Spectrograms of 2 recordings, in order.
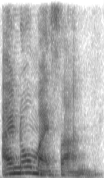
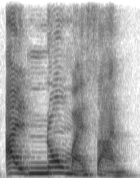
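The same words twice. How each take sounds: First: Said in the usual way. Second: "I know my son" said slowly, each word weighted; slow emphatic repeat. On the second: Real, not acted. Mother insisting she recognises her own child, slow and weighted. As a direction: lean hard on every word, slowly.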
